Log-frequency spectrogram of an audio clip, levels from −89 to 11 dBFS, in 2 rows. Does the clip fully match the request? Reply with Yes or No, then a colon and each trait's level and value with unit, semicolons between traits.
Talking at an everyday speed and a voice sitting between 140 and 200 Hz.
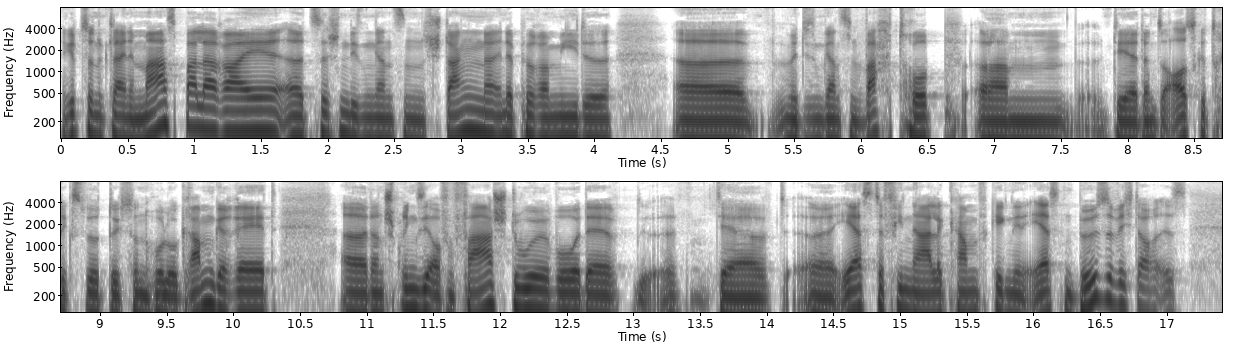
No: average, 175 wpm; low, 110 Hz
